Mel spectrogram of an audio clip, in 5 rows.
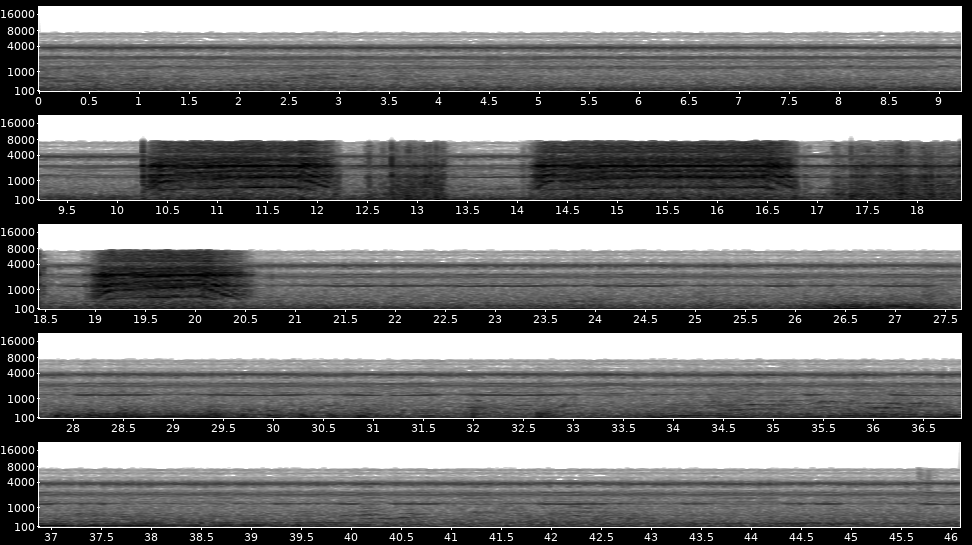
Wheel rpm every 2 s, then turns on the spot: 0, 0, 0, 0, 0, 80, 30, 110, 60, 60, 20, 0, 0, 0, 0, 0, 0, 0, 0, 0, 0, 0, 0.
12-14 16-18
